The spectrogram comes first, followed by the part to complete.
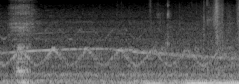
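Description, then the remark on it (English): An ambulance siren wails in a rapid rising-and-falling pattern over a steady low rumble of passing traffic, with no one speaking. “Got an ambulance.”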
